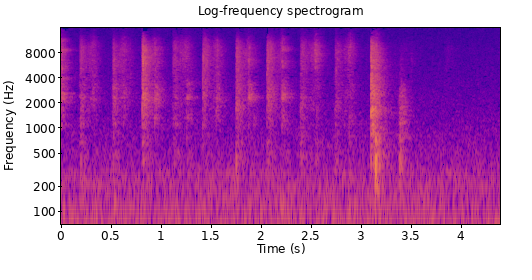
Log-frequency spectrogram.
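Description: Playing cards are shuffled with quick, soft slaps.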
